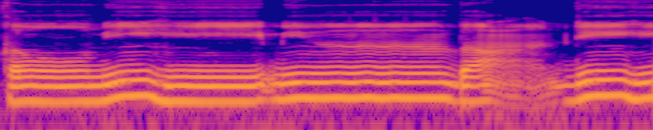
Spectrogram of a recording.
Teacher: Menunjukkan bacaan huruf ha di sini perlu dipanjangkan dengan kadar 2 harakat.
